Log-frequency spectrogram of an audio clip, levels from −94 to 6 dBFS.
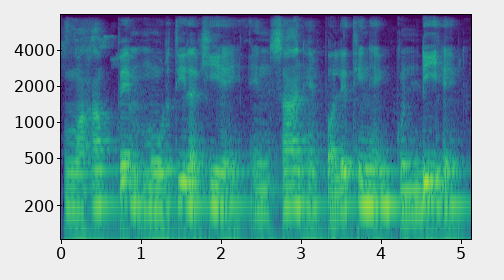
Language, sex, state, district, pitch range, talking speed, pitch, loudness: Hindi, male, Chhattisgarh, Balrampur, 95-100 Hz, 130 wpm, 100 Hz, -23 LUFS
